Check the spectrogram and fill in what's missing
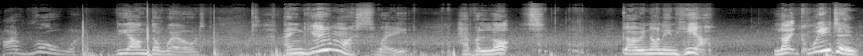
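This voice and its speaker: A woman puts on a demon queen who rules the underworld, gloating and menacing, drawing every threat out slowly between cackles. the middle-pitched voice sits over a noisy outdoor background. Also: very animated. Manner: menacing, slow, with cackling laughs. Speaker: wrestling promo villain. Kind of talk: villain promo monologue.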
